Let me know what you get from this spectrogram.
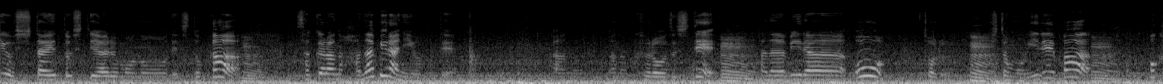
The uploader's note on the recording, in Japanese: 先日の休みに写真展に行ってきた帰りの車内で。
